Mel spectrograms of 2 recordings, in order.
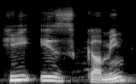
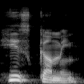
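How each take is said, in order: First: He is is said as two full words. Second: He is is contracted into one syllable. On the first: "next है हमारा" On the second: "हम contraction use करेंगे"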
